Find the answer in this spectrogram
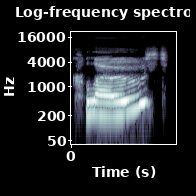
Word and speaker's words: closed: Did you say closed? Very good. And does closed make the t sound or the d sound at the end?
